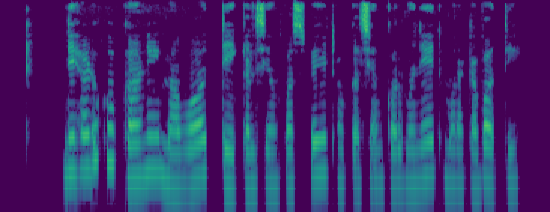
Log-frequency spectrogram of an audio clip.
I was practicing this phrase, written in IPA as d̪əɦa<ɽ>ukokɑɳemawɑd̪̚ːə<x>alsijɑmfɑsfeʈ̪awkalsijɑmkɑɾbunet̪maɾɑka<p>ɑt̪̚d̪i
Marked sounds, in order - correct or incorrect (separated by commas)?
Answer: correct, incorrect, incorrect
